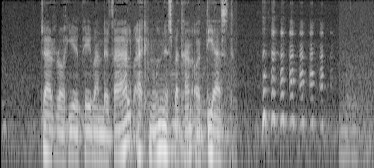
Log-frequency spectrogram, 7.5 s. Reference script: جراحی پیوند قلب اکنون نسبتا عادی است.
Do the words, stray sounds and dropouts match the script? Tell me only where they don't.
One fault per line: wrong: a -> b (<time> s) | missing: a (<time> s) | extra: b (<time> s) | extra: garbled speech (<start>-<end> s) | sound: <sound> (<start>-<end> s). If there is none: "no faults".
sound: laugh (5.1-6.7 s)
